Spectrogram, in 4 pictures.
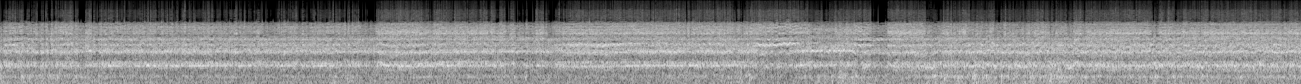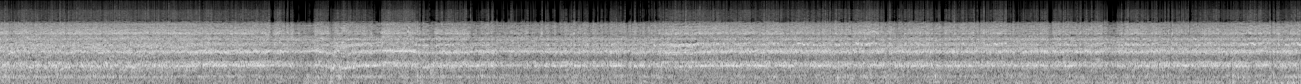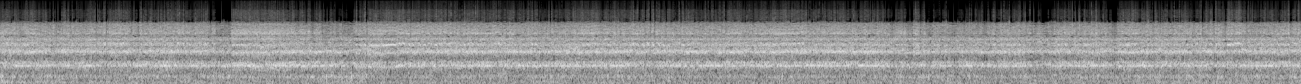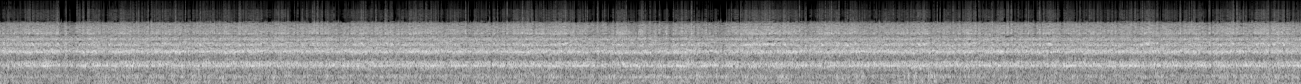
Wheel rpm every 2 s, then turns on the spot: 230, 230, 230, 230, 220, 210, 210, 220, 230, 230, 230, 240, 230, 240, 220, 230, 230, 230, 230, 230, 230, 230, 230, 230, 240, 230.
none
